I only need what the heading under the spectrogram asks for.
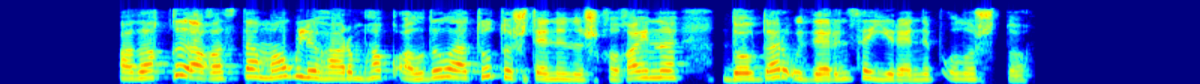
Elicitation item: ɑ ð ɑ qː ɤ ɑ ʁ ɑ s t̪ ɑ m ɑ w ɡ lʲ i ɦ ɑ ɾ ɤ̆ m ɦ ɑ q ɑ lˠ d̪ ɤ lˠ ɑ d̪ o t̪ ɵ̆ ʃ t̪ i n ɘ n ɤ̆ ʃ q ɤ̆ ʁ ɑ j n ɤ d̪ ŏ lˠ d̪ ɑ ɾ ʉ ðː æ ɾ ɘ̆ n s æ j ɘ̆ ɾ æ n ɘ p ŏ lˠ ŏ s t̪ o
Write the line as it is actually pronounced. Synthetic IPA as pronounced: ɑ ð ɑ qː ɤ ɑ ʁ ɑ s t̪ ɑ m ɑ w ɡ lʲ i ɦ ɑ ɾ ɤ̆ m ɦ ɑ q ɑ lˠ d̪ ɤ lˠ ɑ t̪ o t̪ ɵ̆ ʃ t̪ æ n ɘ n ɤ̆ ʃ q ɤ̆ ʁ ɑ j n ɤ d̪ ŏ lˠ d̪ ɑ ɾ ʉ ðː æ ɾ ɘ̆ n s æ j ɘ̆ ɾ æ n ɘ p ŏ lˠ ŏ ʃ t̪ o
